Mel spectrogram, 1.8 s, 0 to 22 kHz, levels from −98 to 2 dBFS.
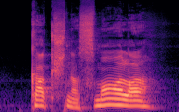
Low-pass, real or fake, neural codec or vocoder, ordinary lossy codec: none; real; none; none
